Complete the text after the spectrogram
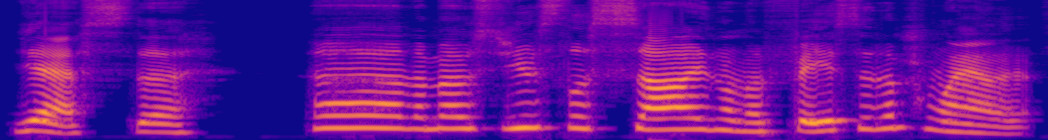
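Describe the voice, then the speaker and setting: High voiced woman doing a book reading, sarcastic and blunt, swears in her asides. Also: slow pace, a bit bright. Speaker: book reader and reviewer. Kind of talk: storybook reading with candid asides.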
